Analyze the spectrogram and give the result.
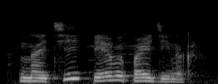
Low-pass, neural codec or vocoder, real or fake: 7.2 kHz; none; real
